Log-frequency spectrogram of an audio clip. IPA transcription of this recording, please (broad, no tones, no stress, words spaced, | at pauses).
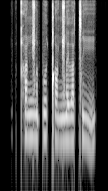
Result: qʰiŋ͡ǁəpʊ ǃɑŋ͡ǁəlɒǀi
